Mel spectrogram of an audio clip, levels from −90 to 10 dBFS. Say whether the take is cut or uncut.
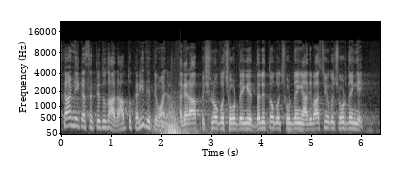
cut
